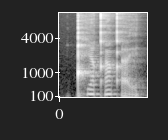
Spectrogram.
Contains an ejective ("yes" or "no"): yes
